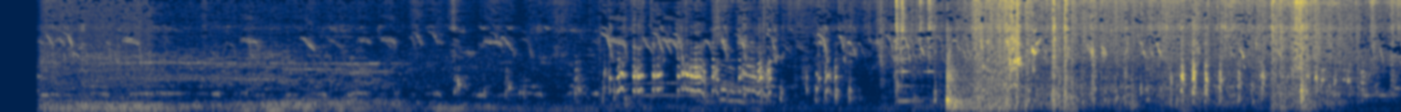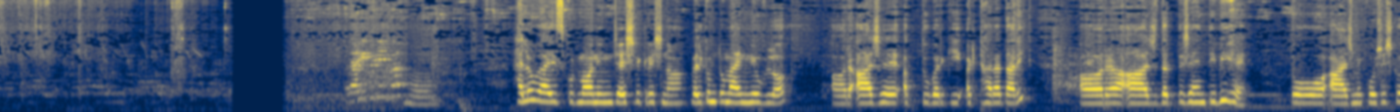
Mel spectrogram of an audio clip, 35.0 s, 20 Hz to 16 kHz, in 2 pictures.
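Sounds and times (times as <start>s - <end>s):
chicks peeping: 0.5s - 20.3s
hen clucking: 5.5s - 18.6s.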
